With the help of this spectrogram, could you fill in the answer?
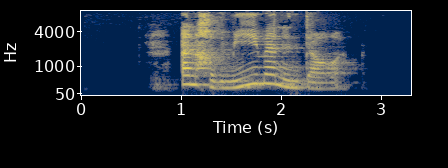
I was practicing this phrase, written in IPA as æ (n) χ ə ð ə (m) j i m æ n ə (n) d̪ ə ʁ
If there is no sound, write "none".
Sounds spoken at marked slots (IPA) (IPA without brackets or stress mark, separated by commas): n, m, n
